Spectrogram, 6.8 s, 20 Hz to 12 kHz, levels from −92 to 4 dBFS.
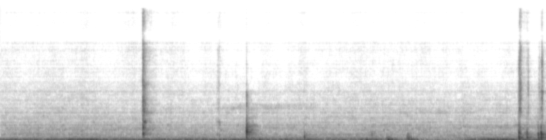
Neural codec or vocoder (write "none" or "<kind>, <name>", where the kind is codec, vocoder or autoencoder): codec, HILCodec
